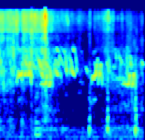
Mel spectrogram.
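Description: Young chickens peeping and clucking faintly, with a few light clicks.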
